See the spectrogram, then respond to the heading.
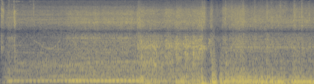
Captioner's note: engines starting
